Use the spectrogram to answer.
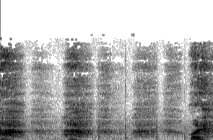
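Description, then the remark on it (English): Heavy, rhythmic panting, about four quick breathy huffs in a steady cycle, ending in a louder voiced gasp. “Are you in pursuit of the target? No. I'm breathing like this because I'm getting a hand job.”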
